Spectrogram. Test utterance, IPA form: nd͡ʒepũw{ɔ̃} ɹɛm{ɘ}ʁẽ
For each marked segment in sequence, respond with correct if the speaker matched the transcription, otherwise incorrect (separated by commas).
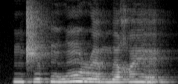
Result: incorrect, incorrect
